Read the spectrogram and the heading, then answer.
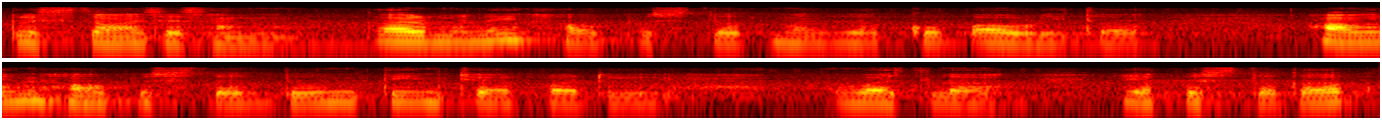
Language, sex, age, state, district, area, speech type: Goan Konkani, female, 18-30, Goa, Quepem, rural, spontaneous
